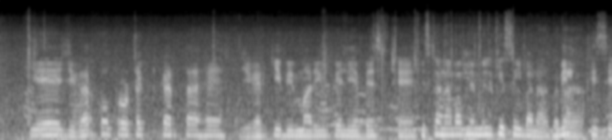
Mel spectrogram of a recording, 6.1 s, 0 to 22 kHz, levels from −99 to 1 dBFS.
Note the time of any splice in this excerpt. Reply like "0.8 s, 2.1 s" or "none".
none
